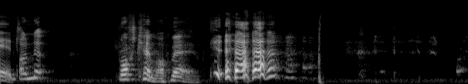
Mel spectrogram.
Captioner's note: laughing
